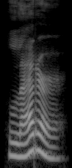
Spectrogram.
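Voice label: "letter", English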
